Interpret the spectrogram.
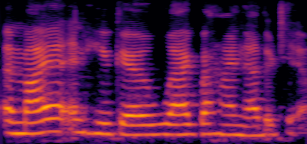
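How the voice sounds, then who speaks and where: A woman's voice: mid-range voice, steady tone, fairly quick, a little mellow, muffled recording. A young woman reading stage directions as scripted narration at a table read.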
